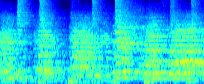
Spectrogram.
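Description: Live band music, with saxophones and brass playing sustained notes over a steady beat, and a woman singing into a microphone.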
